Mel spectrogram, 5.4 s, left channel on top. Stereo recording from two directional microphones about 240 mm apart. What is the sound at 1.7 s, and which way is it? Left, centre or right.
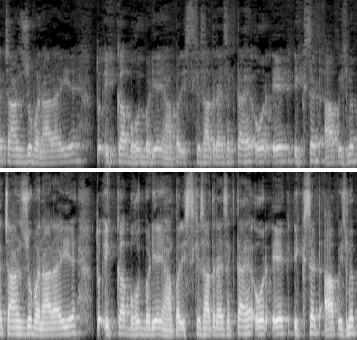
Speech, right.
